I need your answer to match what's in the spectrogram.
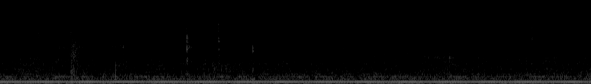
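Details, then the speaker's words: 52" Emerson Heat Fan, 3-blade, motor dated October 1981, on its original Emerson solid-state speed control from 1982 at museum speeds: a quiet, steady low hum under soft fan whir with faint ticks; the hum is common with solid-state controls. "You might hear that it making humming noise, it's common with solid state speed controls."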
